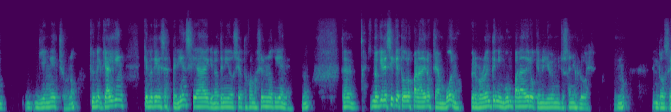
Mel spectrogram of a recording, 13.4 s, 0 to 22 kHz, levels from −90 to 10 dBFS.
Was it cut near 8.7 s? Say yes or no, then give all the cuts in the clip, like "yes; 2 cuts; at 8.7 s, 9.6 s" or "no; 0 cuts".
yes; 1 cut; at 8.7 s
